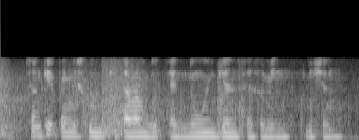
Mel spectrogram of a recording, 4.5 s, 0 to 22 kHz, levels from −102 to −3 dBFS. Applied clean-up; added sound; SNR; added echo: none; Thunder; 10 dB; reverberation time 0.2 s.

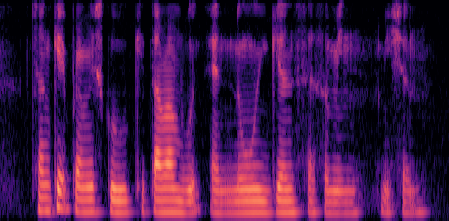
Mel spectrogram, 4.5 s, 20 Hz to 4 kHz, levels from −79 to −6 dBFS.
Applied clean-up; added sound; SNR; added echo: none; none; none; none.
